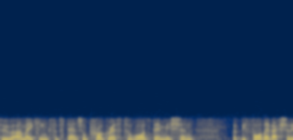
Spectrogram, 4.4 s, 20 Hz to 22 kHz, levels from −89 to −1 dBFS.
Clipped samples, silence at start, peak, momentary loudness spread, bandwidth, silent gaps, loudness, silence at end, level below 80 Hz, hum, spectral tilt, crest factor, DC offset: under 0.1%; 0 s; -6 dBFS; 10 LU; 3.8 kHz; none; -24 LUFS; 0 s; -72 dBFS; none; -10 dB/octave; 18 dB; under 0.1%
